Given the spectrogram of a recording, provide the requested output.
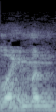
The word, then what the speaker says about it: Lehman: way I mean did often I hear the pronunciation layman which is probably closer to the German right but even in America we say leaving it sounds harder it sounds quicker and that's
